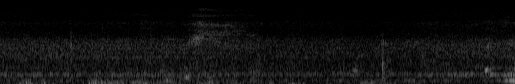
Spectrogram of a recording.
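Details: Buzzing of a wild Apis cerana colony during its transfer to a hive box as the queen is sought; a continuous low hum of many bees, with brief rustling and faint voices in the background.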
